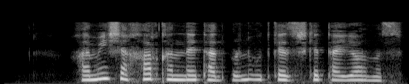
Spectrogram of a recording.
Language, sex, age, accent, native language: Uzbek, female, 18-24, Toshkent viloyati, Uzbek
